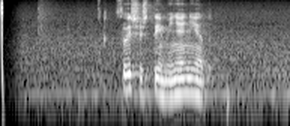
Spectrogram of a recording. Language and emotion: Russian, angry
